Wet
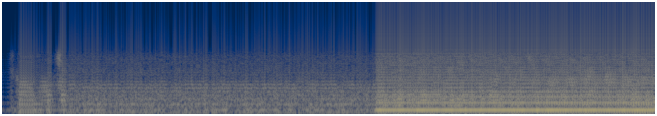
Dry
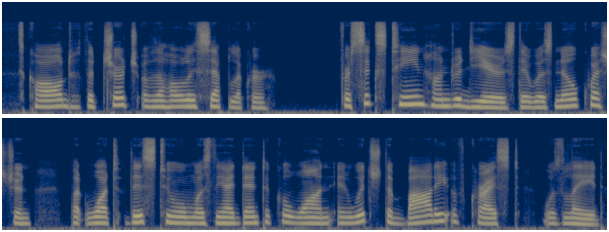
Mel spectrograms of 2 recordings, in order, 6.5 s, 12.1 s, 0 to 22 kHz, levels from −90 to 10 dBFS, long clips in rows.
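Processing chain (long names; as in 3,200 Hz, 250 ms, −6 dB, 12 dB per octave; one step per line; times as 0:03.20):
one-pitch LPC vocoder at 8 kHz 160 Hz
notch filter 990 Hz, Q 25
on a send: feedback echo with a high-pass in the loop 343 ms, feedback 83%, high-pass 320 Hz, level −6 dB
on the sum: time stretch by phase vocoder 0.54×
downward compressor 6 to 1, threshold −33 dBFS, peak gain reduction 12.5 dB
echo that builds up and dies away 143 ms, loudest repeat 8, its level −8 dB
frozen spectrum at 0:00.67, 3.07 s
ring modulator with a square carrier 100 Hz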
